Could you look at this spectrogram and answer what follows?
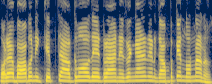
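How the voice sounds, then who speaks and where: In a squeaky, put-on character voice at an extremely high pitch, a woman speaks at a fairly quick pace with monotone, flat intonation and very even loudness. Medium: comedy sketch. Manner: cheeky, bossy.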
